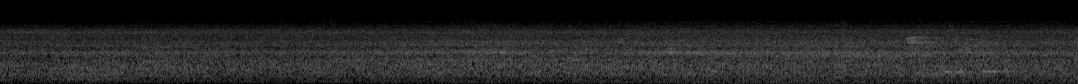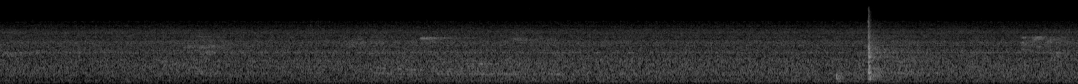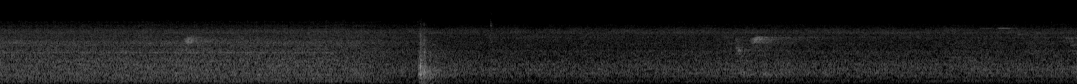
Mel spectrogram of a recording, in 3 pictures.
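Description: Steady hum in an echoing concrete garage around a Chevrolet van, with a few faint squeaks and two sharp clacks, about two-thirds of the way through and again six seconds later. After the second clack the hum drops a little.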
